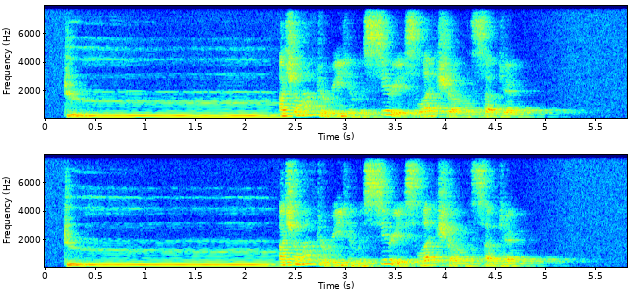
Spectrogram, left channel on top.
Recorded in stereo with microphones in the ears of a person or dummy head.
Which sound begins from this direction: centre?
A woman speaking, at 2.3 s.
